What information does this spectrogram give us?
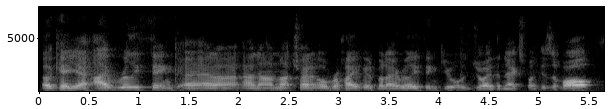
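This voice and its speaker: A man co-hosting a casual review chat about TV, talking in a halting, rambling way with frequent self-interruptions. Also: a little high, steady tone, dull audio. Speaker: podcast co-host.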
